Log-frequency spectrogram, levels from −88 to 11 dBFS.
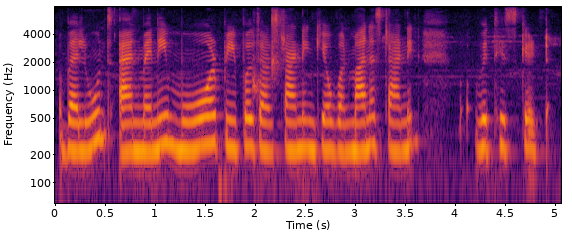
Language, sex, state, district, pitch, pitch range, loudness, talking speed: English, female, Haryana, Jhajjar, 235 Hz, 225-250 Hz, -17 LUFS, 180 wpm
